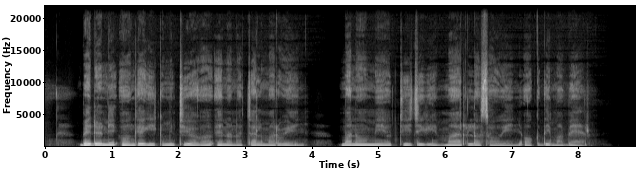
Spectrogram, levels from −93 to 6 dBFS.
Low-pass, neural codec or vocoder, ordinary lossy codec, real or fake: none; none; none; real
